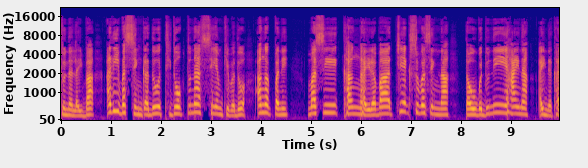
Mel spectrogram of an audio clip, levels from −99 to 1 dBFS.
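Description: The whole speech clip carries a layered, smeared coarseness. Nothing is heard above 16.3 kHz. The sound has two kinds of artefact at once, which points to transcoding between lossy codecs. It was likely coded first at a low rate, fitting HE-AAC near 32 kbit/s, then recoded as MP3 around 96 kbit/s. The second codec spends bits on the first one's damage and adds its own artefacts. Neither layer can be undone.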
